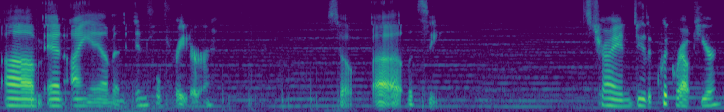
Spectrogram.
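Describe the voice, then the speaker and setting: Slow-talking, creaky-voiced woman streamer. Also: fairly low pitch, fairly even intonation, dull audio, faint music behind. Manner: hesitant, rambling, trailing off mid-thought. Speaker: game streamer, host. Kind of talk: casual live-stream gaming chat.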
